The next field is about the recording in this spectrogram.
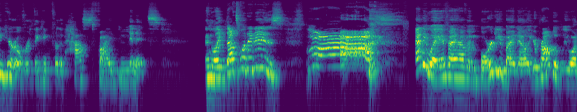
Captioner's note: groan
